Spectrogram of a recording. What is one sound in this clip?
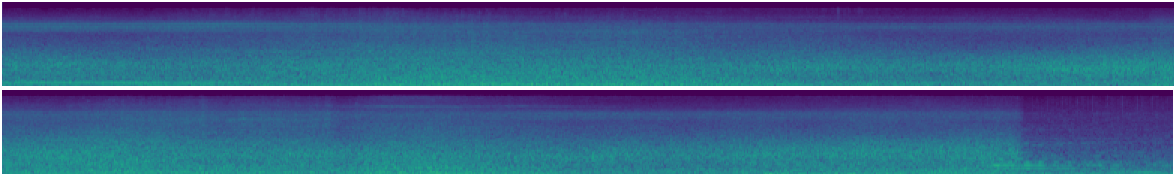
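Traffic roars steadily past on a highway.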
